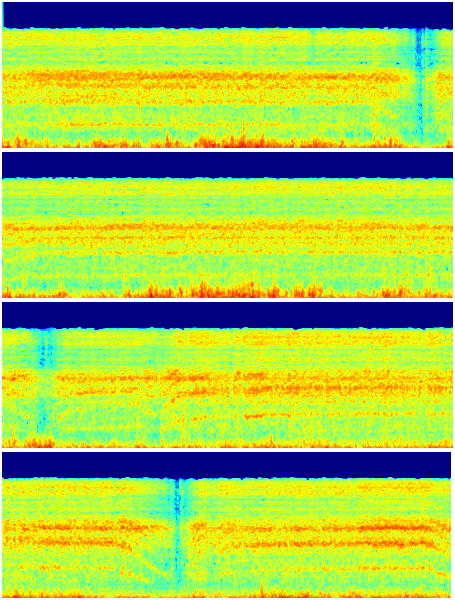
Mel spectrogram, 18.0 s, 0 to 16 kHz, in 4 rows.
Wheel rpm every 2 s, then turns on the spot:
160, 130, 120, 160, 120, 190, 230, 120, 170.
none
